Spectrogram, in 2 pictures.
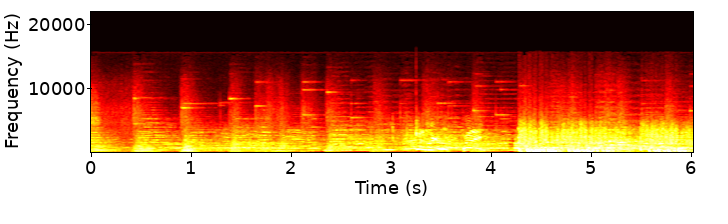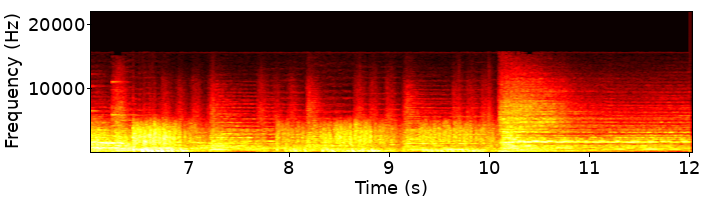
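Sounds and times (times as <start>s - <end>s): rioting crowd: 0.0s - 11.2s
music: 0.0s - 12.0s.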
